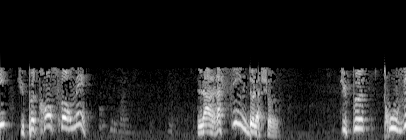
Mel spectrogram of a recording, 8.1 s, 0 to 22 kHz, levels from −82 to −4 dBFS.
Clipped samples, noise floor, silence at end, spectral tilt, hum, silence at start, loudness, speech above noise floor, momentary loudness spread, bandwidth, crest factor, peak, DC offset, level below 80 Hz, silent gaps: under 0.1%; -59 dBFS; 0 s; -3.5 dB/octave; none; 0 s; -16 LUFS; 45 dB; 13 LU; 3.7 kHz; 16 dB; 0 dBFS; under 0.1%; -52 dBFS; none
